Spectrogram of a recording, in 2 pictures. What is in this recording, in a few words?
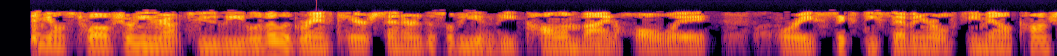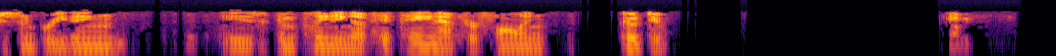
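Fire Dispatch, scanner audio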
